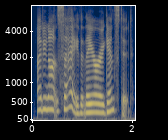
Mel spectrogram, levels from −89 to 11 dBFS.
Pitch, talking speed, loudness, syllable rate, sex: 260 Hz, 260 wpm, -14 LUFS, 5.8 syllables/s, female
